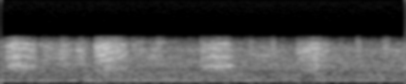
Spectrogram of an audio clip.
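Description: Dogs calling out to each other across a fence: four short, high-pitched calls about half a second apart.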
